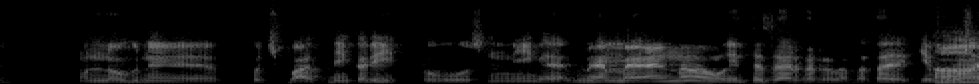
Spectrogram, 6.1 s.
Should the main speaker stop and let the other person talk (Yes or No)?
Yes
